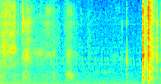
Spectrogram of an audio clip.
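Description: Handheld hole punch cutting a dot from navy cardstock: soft handling of the card, then a quick sharp snap of clicks near the end as the punch closes.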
